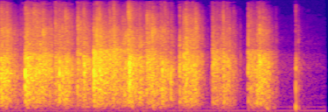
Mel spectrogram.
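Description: Applause during a church sermon, a congregation clapping in loud bursts that come and go and then fade out, with a few last scattered claps at the end.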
